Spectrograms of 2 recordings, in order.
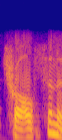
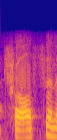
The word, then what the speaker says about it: Traulsen: My name is Hugh, H-U-G-H. – Mm-hmm. – The last name, Trawlson, is spelled T like Tom, and R-A-U-L-S like Sam, E like Edward, N like Nancy. And the big website, just Google my last name, Trawlson, again, T-R-A-U-L-S-E-N, the second word, and A-N-D, and the third word, Trump, T-R-U-M-P.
